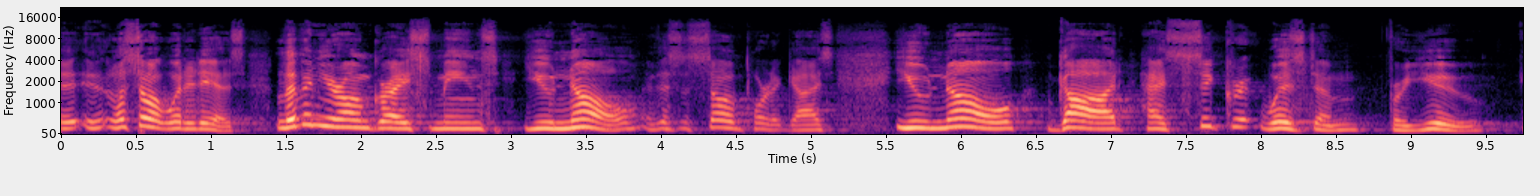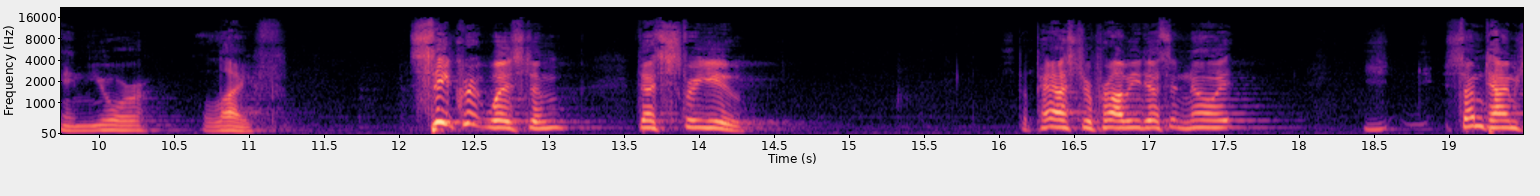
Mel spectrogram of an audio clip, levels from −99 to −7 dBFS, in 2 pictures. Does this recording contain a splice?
yes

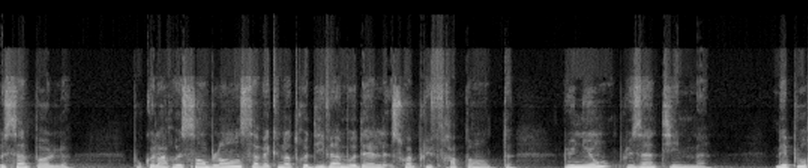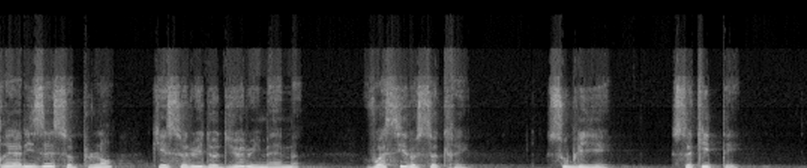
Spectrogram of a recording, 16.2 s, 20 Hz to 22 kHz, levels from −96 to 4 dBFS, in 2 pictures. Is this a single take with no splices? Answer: yes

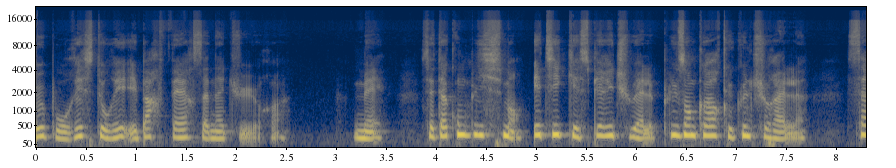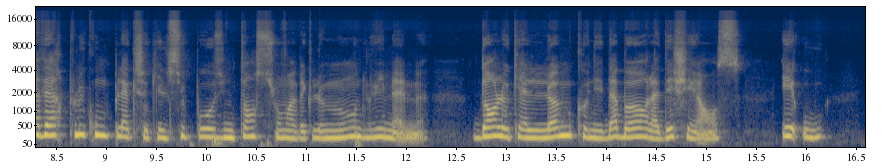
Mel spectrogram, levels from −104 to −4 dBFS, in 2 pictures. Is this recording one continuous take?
no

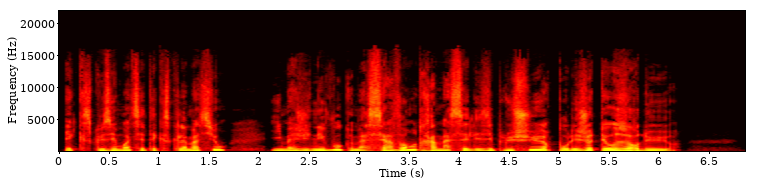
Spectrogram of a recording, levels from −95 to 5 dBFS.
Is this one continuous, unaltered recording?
yes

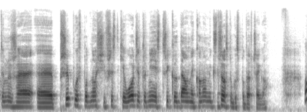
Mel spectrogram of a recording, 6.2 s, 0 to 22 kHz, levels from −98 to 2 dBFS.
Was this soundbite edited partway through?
yes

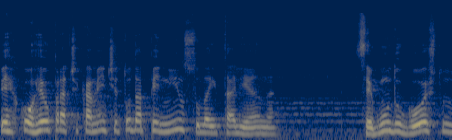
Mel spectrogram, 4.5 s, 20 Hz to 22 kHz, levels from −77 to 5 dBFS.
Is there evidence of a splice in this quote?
no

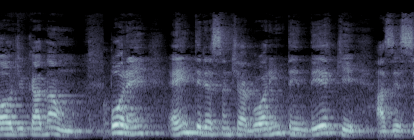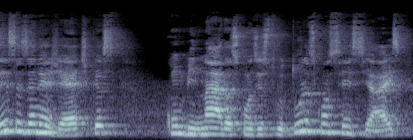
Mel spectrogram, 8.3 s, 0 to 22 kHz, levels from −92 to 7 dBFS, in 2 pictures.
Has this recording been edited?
yes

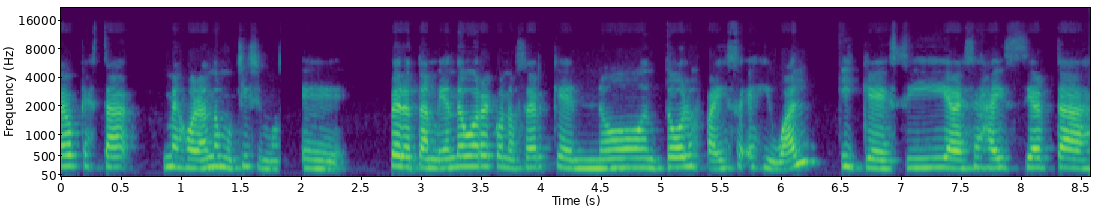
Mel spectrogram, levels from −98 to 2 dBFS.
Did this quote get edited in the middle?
yes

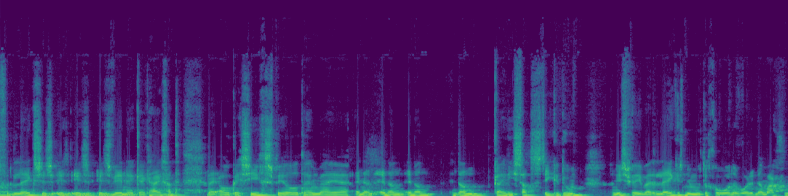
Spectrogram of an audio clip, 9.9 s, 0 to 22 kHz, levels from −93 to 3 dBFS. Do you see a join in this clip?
yes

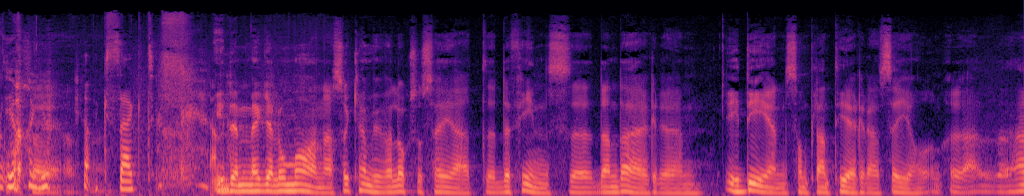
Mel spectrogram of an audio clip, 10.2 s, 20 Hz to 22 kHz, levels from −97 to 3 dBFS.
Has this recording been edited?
yes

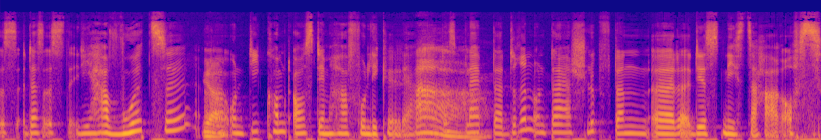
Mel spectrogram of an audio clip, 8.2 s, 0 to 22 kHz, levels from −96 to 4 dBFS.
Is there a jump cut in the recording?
no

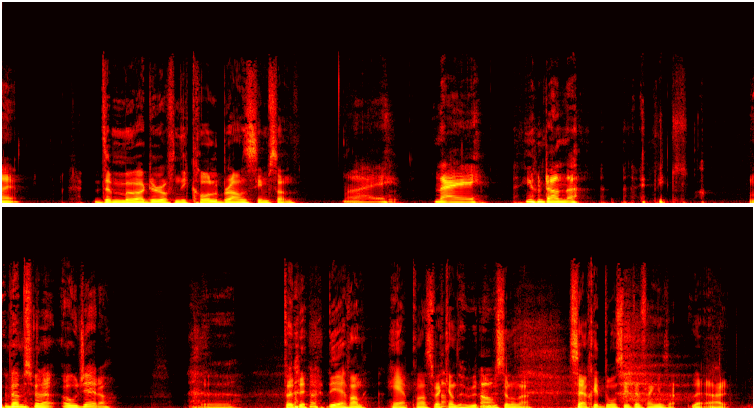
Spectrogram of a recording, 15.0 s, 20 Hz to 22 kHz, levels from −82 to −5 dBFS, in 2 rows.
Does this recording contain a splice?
yes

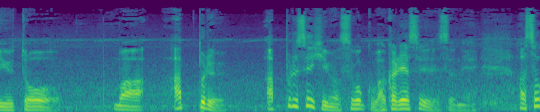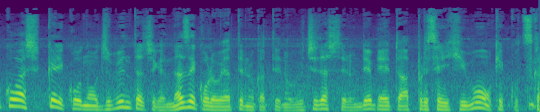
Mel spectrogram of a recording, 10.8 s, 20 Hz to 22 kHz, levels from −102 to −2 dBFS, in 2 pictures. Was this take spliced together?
yes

